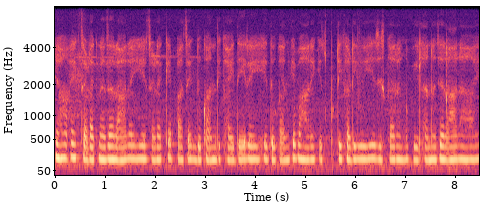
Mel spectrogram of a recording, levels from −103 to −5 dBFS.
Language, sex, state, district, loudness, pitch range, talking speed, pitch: Hindi, female, Uttarakhand, Tehri Garhwal, -18 LUFS, 185-195 Hz, 225 wpm, 190 Hz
